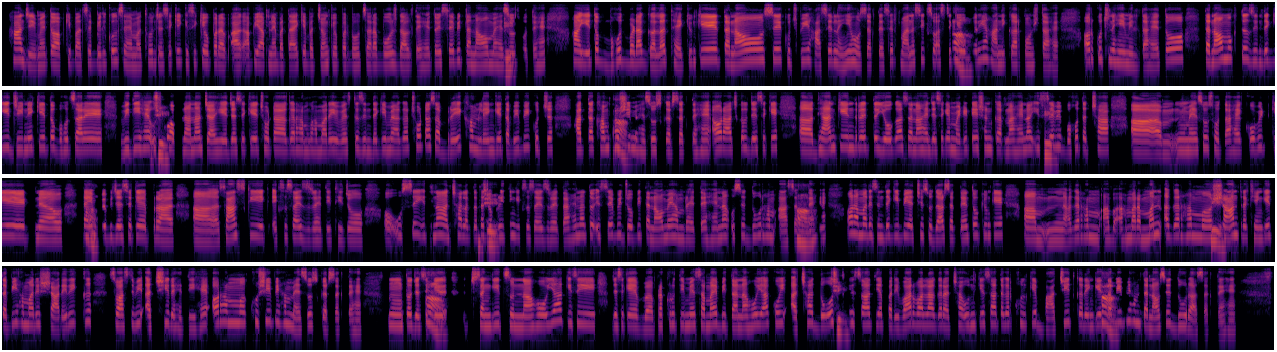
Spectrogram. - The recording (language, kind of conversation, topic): Hindi, unstructured, आपकी ज़िंदगी में कौन-सी छोटी-छोटी बातें आपको खुशी देती हैं?
- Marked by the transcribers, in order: in English: "ब्रेक"; in English: "मेडिटेशन"; in English: "टाइम"; in English: "एक्सरसाइज़"; in English: "ब्रीथिंग एक्सरसाइज़"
